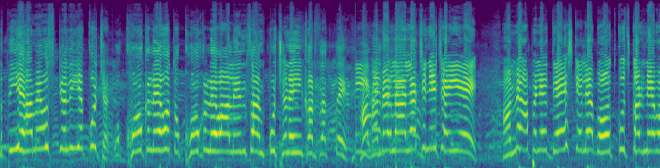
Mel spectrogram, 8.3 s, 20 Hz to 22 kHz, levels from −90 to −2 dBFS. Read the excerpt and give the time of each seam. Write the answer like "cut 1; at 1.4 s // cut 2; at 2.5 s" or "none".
cut 1; at 1.4 s // cut 2; at 4.4 s

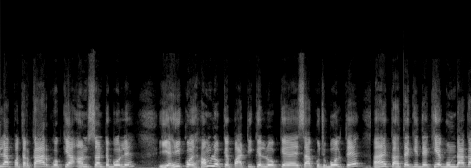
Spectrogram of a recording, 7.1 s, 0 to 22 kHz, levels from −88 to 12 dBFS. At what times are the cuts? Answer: cut 1; at 5.5 s

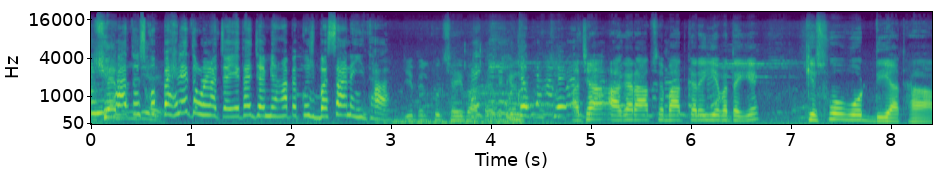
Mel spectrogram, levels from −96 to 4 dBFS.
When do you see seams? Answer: none

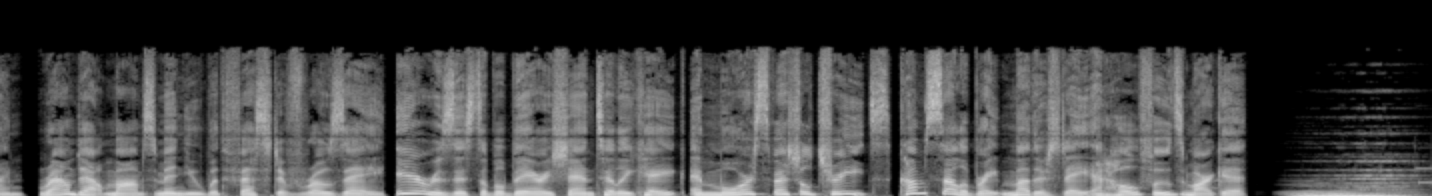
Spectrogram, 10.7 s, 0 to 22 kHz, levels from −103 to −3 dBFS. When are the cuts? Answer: cut 1; at 9.4 s

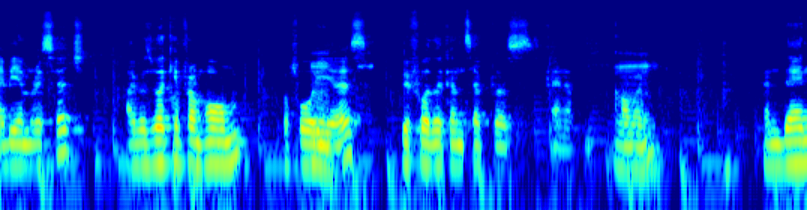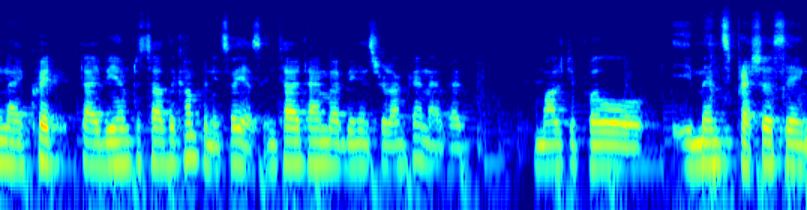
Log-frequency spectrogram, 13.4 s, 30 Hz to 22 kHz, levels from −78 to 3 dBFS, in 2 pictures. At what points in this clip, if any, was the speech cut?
cut 1; at 12.3 s

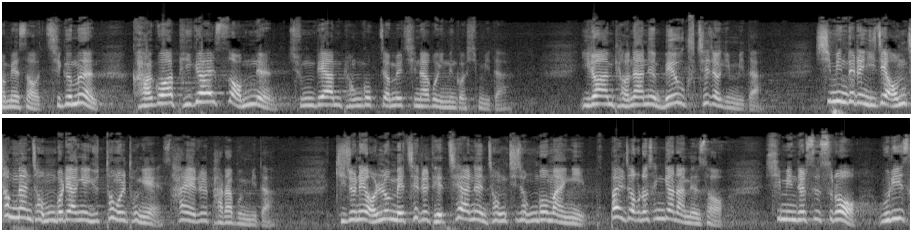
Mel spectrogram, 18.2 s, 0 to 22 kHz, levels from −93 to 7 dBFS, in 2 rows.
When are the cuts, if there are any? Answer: none

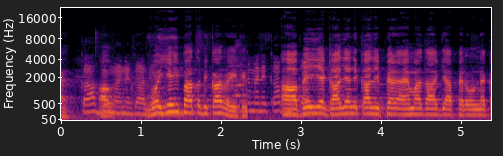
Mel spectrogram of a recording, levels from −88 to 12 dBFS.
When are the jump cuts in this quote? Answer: cut 1; at 2.3 s

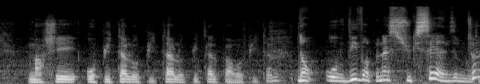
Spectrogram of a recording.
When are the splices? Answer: none

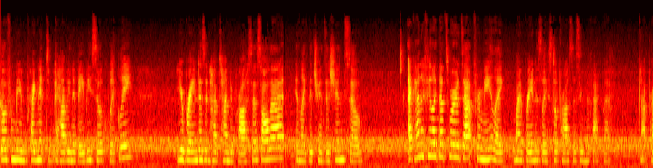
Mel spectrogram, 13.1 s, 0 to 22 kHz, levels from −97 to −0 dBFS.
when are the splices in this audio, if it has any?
none

